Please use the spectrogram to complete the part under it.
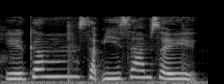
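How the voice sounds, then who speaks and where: Young household mistress, high-pitched, shrewd, lively, smooth-tongued, Cantonese audio drama. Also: female voice, takes it slowly, a little hiss or hum. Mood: bright, helpful. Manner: chatty, explaining, smooth-tongued.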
